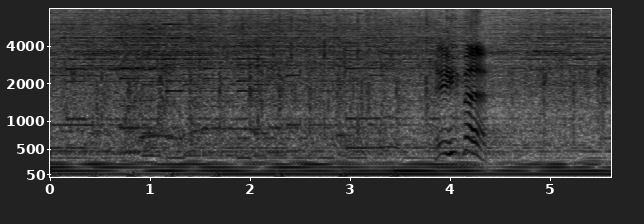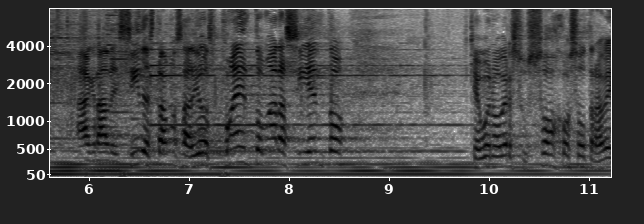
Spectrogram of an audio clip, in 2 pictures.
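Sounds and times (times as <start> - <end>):
audience applause: 0.0 - 7.1
speech: 4.0 - 4.4, 5.9 - 8.8, 9.8 - 11.2.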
